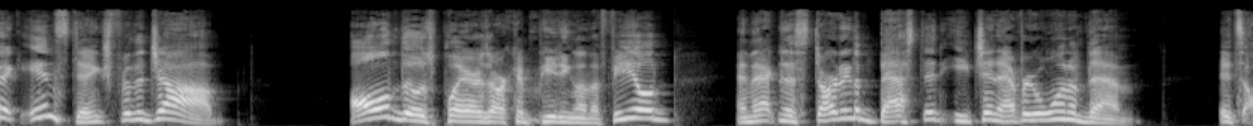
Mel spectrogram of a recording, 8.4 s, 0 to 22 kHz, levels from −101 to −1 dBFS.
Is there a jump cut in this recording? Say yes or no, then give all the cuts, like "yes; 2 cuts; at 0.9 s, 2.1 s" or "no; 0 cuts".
yes; 2 cuts; at 5.2 s, 5.7 s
